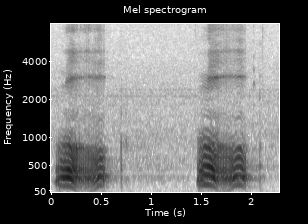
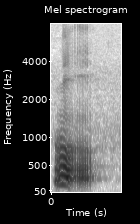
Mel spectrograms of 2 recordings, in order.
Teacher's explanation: You will notice it's not going straight down anymore like before. This time it's like a dip going down and then up. This is the third tone in Chinese.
